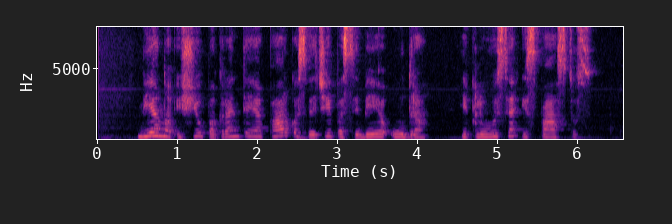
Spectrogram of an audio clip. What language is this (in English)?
Lithuanian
